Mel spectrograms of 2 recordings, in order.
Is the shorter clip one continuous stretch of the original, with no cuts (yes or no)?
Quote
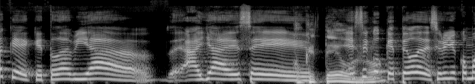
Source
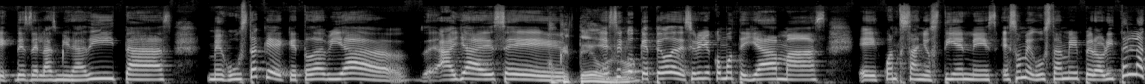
yes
